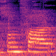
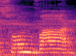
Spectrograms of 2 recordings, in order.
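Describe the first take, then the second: First: The consonant after the m is an f. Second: The consonant after the m is a v. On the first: The speaker calls it wrong. "bukan Somvar" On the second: The speaker calls it right. "dia pakai V ya guys, bukan pakai F"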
